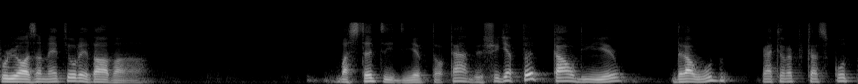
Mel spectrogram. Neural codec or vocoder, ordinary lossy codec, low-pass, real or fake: codec, 16 kHz, 0.5 kbps, FunCodec, trained on Chinese and English, 25 frames a second; none; 7.2 kHz; fake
